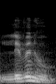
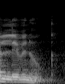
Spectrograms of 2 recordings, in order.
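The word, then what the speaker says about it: Leeuwenhoek: Then after some time, कुछ सालों बाद, एंटनी वॉन लिवनहुक, या इसको एंटन वॉन लिवनहुक भी बोलते हैं क्योंकि लैंग्वेज का डिफरेंस है, so that's why spelling could change, so we always consider लिवनहुक।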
